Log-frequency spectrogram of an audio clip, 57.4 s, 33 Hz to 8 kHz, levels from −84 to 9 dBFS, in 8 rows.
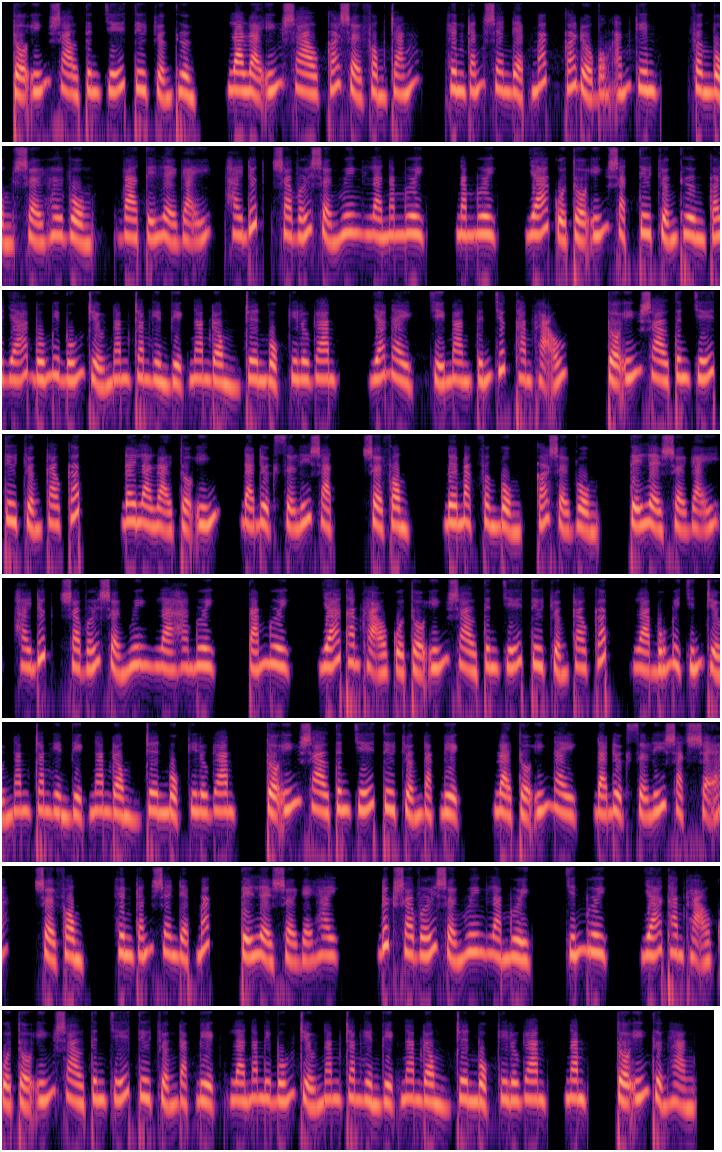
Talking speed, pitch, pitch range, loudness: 215 wpm, 240 Hz, 220-255 Hz, -18 LUFS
